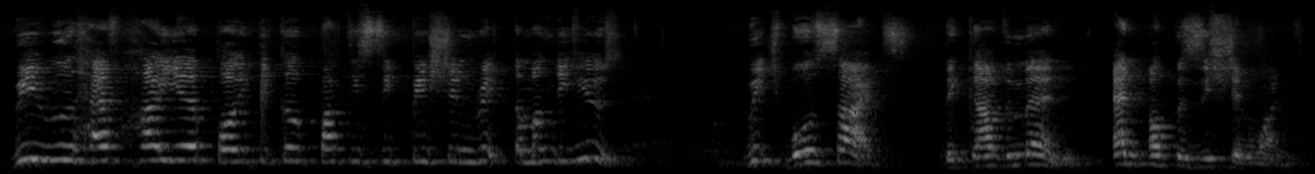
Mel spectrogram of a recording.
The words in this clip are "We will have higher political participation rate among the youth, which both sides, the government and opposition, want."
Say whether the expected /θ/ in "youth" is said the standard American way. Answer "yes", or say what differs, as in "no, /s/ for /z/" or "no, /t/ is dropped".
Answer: no, /s/ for /θ/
